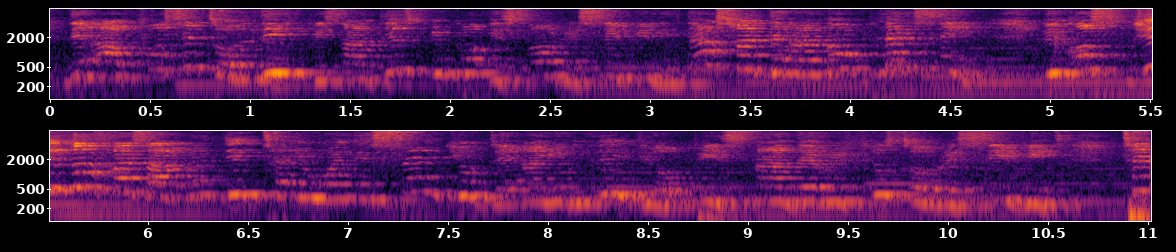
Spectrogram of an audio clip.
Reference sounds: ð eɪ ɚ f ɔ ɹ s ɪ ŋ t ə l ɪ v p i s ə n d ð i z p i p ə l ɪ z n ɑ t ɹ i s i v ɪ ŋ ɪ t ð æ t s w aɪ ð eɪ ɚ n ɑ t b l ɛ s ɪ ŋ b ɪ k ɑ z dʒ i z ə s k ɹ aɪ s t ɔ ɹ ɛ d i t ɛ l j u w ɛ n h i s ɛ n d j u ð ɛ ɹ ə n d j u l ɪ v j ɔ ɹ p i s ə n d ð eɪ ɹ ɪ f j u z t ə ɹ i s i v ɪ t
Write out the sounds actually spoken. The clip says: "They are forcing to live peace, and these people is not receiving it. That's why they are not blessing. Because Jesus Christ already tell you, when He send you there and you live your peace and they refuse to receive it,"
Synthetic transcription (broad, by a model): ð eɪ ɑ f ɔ s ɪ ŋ t ə l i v p i s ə n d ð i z p i p ə l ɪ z n ɑ t ɹ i s i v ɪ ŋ ɪ t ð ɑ t s w aɪ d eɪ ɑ n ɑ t b l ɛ s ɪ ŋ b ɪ k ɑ s dʒ i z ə s k ɹ aɪ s ɑ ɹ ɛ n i t ɛ l j u w ɛ n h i s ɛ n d j u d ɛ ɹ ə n j u l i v j ɔ p i s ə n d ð eɪ ɹ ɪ f j u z t ə ɹ i s i v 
